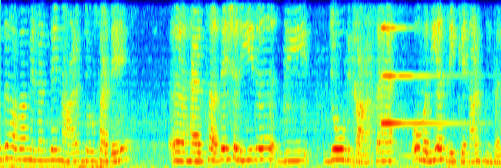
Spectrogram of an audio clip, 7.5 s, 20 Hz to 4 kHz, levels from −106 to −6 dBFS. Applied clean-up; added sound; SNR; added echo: none; Piano; 9 dB; reverberation time 0.2 s.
